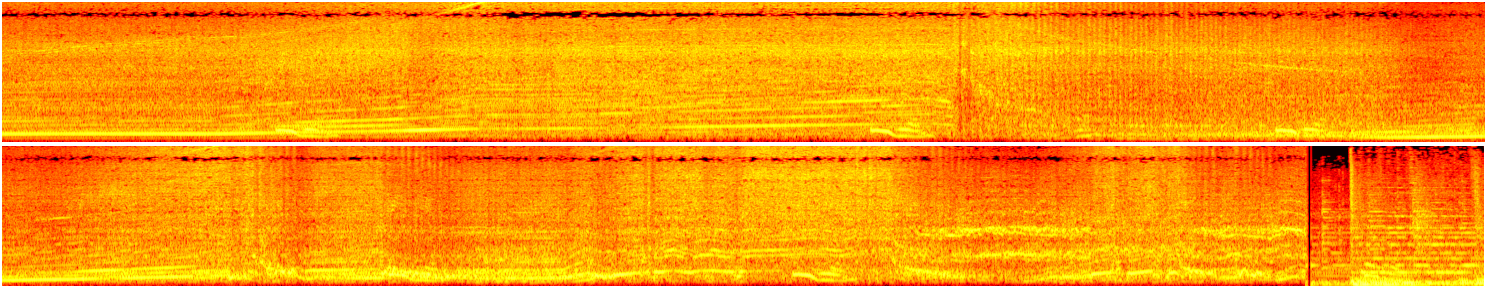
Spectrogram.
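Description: Toy race car engines whine and rev up and down.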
